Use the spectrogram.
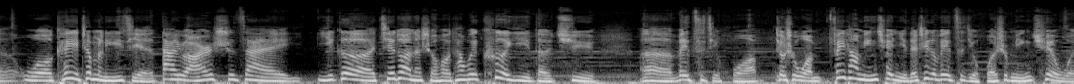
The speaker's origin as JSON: {"language": "Chinese", "country": "China", "said": "就是说我们中国人"}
